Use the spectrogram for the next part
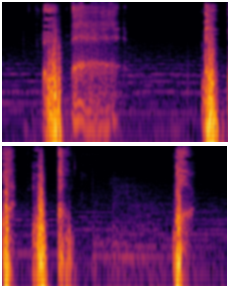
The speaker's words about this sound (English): Still got that cough, I see.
